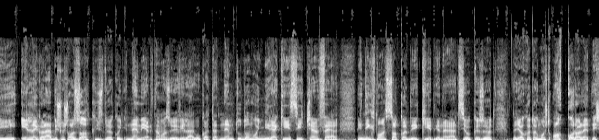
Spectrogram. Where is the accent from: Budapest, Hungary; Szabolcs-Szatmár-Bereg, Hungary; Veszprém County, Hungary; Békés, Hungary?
Békés, Hungary; Gyomaendrőd; ugye kérdezzetek, én ott nőttem föl.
